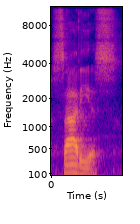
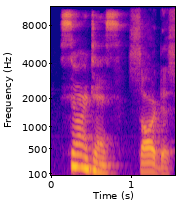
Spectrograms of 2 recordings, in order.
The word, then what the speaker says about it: Sardis: Let me make sure I pronounce it. Sadius. Sardis.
